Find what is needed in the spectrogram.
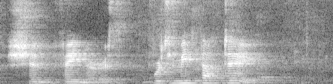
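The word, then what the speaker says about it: Sinn Féiners: lady there mentioned that the shin fers pronounced shin fainer were to meet that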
